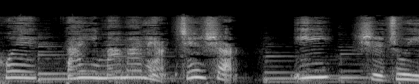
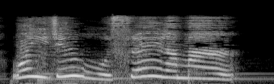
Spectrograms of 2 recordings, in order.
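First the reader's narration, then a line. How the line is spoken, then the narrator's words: Loud. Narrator (Chinese): 小慧大声地说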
